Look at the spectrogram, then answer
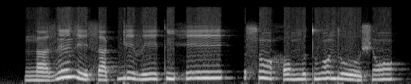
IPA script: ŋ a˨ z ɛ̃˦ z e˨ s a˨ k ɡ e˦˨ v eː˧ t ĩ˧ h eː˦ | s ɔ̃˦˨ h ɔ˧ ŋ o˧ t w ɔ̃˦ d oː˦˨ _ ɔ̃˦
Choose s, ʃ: ʃ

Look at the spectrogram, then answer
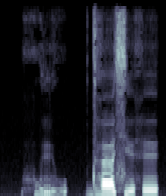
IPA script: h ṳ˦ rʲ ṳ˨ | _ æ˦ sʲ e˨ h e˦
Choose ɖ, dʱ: dʱ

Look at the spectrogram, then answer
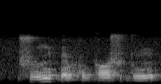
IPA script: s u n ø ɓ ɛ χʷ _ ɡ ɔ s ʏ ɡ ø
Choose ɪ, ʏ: ɪ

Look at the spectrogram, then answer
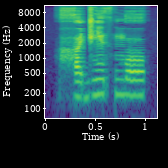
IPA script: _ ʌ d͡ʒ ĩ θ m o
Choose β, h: h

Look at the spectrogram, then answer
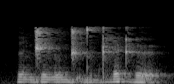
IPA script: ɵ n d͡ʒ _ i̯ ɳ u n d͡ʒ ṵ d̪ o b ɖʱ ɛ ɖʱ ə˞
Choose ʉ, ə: ə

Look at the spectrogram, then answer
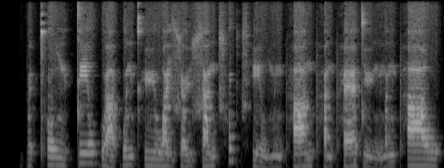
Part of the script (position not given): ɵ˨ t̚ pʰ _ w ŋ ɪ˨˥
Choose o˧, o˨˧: o˧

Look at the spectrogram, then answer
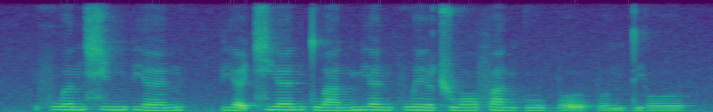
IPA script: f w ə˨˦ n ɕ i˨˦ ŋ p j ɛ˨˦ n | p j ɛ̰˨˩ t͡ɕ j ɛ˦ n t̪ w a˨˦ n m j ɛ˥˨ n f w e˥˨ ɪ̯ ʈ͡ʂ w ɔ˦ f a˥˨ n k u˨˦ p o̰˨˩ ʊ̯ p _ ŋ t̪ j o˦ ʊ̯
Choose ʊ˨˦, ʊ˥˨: ʊ˨˦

